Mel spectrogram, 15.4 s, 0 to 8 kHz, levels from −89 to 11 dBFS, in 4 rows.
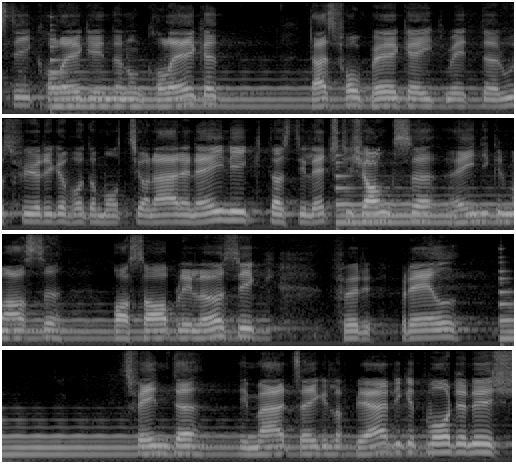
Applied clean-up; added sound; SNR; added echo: none; Organ; 7 dB; none.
